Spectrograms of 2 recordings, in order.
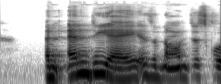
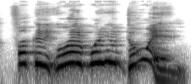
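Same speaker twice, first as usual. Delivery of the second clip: high, squeaky mock voice; mocking disbelief; 13 semitones higher than usual. Scoffing at people who reverse a spell, in a high mock voice. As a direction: send up someone undoing their own spell.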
